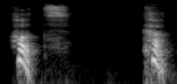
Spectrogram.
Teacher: it is central because the elevation of the tongue is within the central axis of the tongue. And it is, of course, unrounded, and it is a lax vowel. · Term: vowel number 10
